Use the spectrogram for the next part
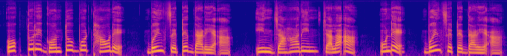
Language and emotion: Santali, neutral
